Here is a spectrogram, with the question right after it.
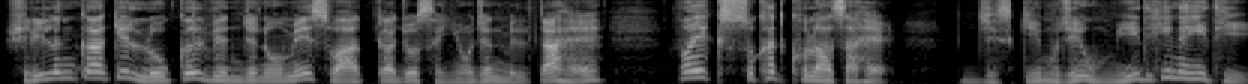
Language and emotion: Hindi, surprised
